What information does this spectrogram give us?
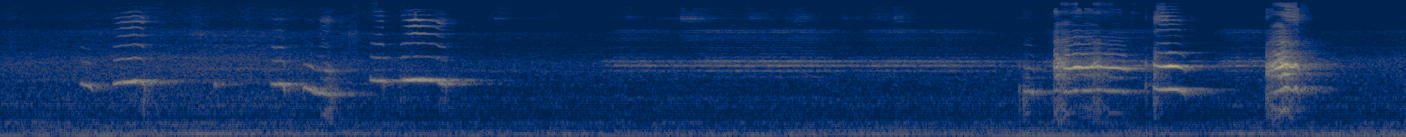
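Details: Cockatiel singing: a few short whistled notes with faint harmonics, then a long steady high tone held for about two seconds, ending in three louder, sharper rising-and-falling whistles; low hum underneath.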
